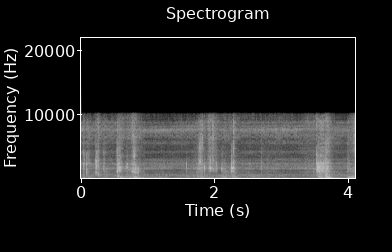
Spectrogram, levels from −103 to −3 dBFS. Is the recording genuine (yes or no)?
no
